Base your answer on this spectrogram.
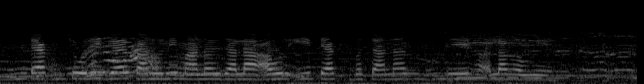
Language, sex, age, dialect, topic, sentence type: Bhojpuri, female, 18-24, Western, banking, statement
